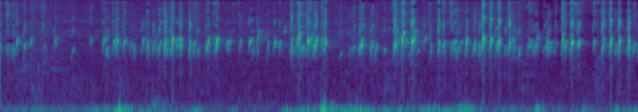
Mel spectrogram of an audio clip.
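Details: Moulting caged goldfinch sings a tutoring song for hybrids. Busy, chattering twitters come in bursts, growing louder and denser after the third second, with faint low background rumbles.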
